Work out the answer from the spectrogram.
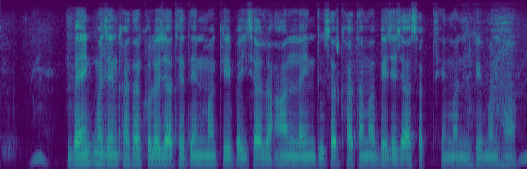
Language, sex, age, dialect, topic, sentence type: Chhattisgarhi, male, 18-24, Western/Budati/Khatahi, banking, statement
